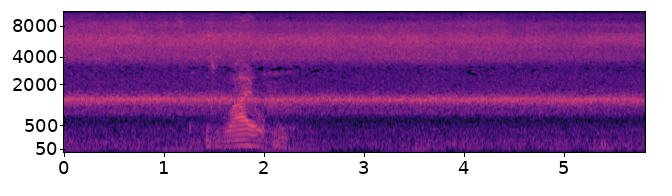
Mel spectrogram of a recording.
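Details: Swarm of 17-year cicadas in Maryland on a summer day, their continuous even-pitched drone filling the air, briefly overlapped near the middle by a short burst of a man's voice.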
